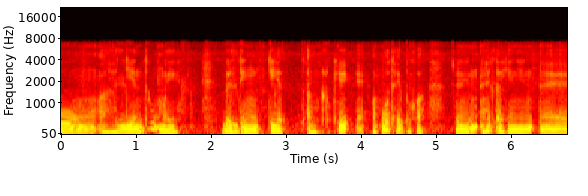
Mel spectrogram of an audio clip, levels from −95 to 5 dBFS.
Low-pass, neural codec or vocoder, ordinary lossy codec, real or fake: 7.2 kHz; vocoder, 24 kHz, 100 mel bands, Vocos; none; fake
